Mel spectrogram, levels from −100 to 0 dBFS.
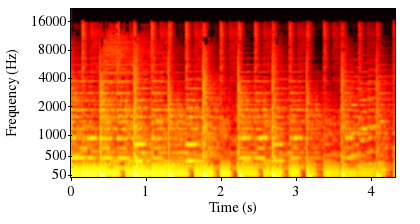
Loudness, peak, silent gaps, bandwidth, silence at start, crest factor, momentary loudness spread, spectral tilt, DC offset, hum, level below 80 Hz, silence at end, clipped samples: -21 LUFS; -4 dBFS; none; 16.5 kHz; 0 s; 16 dB; 8 LU; -5.5 dB/octave; under 0.1%; none; -22 dBFS; 0 s; under 0.1%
